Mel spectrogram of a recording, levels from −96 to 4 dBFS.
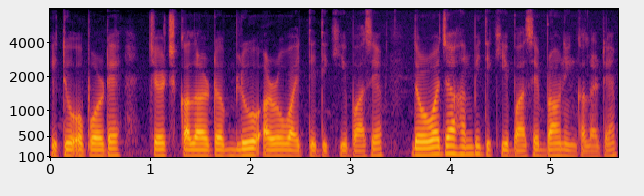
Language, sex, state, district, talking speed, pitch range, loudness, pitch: Nagamese, male, Nagaland, Kohima, 230 wpm, 115-125 Hz, -18 LUFS, 120 Hz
